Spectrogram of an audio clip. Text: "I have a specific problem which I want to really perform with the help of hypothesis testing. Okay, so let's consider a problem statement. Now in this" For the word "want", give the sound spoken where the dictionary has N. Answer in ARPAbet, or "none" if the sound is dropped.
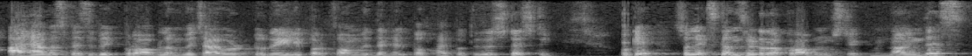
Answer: none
